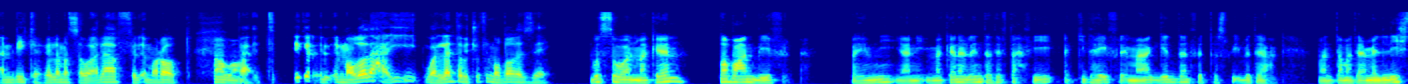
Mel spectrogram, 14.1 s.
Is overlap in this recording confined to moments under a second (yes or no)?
yes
